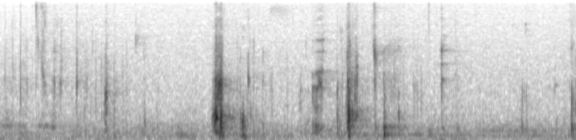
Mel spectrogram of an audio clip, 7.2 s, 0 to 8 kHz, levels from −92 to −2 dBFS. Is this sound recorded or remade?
remade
